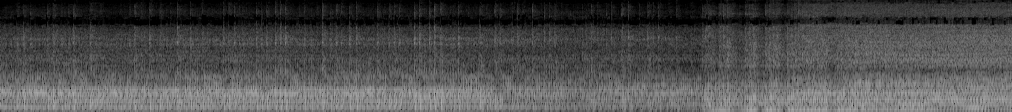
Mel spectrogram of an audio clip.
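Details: Homelite Super Mini chainsaw that previously wouldn't run, rev or idle, after repair with an adjustment turned about a turn and a half: a steady high buzz bogs slightly into the cut and recovers cleanly. It runs strong, cutting a big log like butter.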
